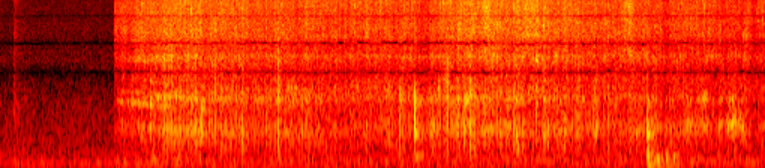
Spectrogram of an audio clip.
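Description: Milk sizzles and bubbles in a hot pan.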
